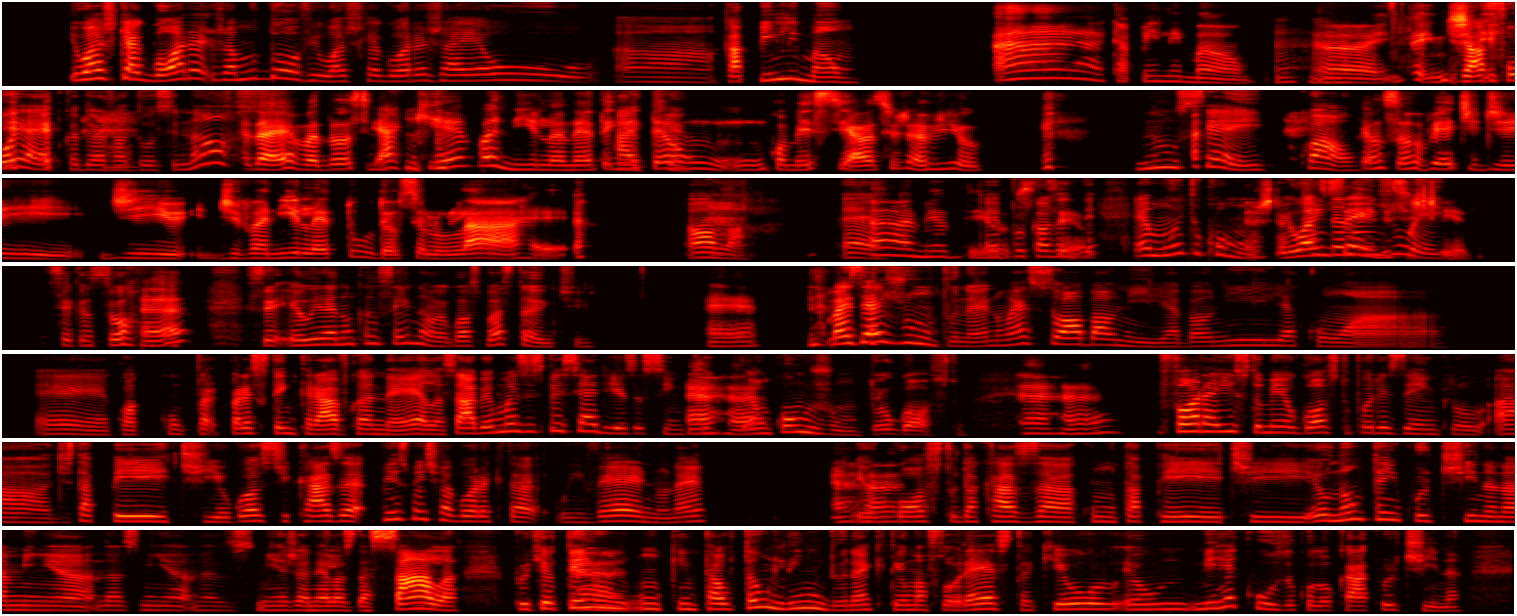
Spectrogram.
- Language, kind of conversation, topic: Portuguese, podcast, O que deixa um lar mais aconchegante para você?
- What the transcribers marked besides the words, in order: tapping; laugh; chuckle; laugh; chuckle; other background noise; chuckle; chuckle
